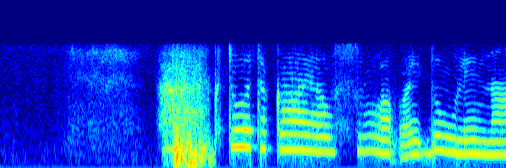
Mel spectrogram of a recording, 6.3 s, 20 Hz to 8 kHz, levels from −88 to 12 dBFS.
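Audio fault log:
throughout: AMR narrowband mobile codec. Nothing above 4 kHz survives, and the voice has a heavy buzzy, synthetic quality, which fits a low AMR-NB mode around 5.9 kbps. Unlike a simple low-pass filter, the vocal-tract model leaves the voice itself sounding buzzy and synthetic.
1.02–1.05, 2.52–2.62 and 4.90–5.02: lost AMR speech frames. Gaps of about 40, 60 and 80 ms, fitting two, three and four frames. The decoder stretches the last sound and lets it fade rather than cutting to digital silence, then resumes briefly rough. The longer gaps fade further.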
